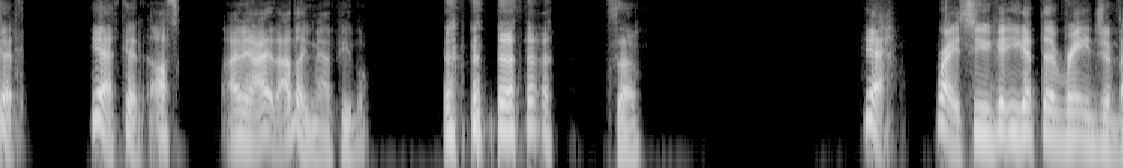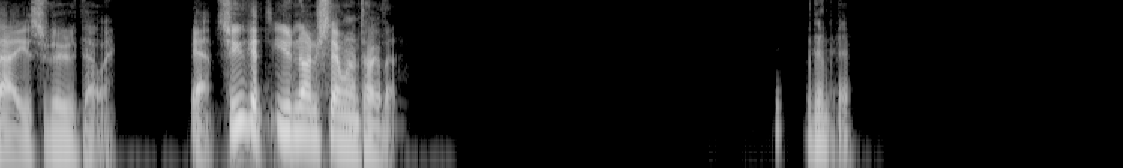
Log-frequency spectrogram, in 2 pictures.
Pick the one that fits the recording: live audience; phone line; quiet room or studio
live audience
